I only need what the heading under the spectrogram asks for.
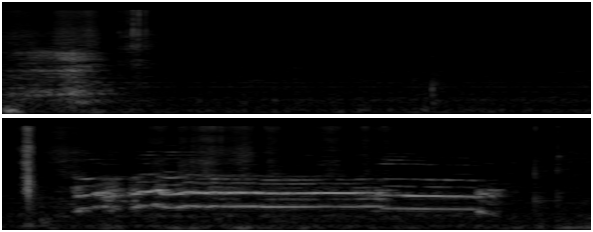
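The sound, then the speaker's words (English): A rooster crows once, a loud cock-a-doodle-doo lasting a couple of seconds, after a sharp click and a brief rustle in an otherwise quiet setting. “I was wondering if he was going to crow for you”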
